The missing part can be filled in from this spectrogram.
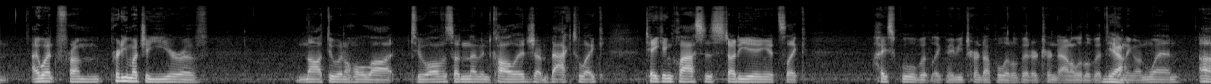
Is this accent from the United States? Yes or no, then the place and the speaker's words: yes; Tucson, Arizona, United States; now in Boston, United States; I'm from Tucson, Arizona. I like pretty standard upbringing, nothing too crazy, nothing too out there.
